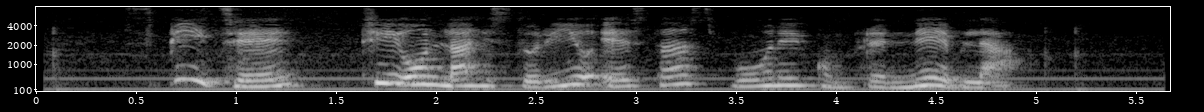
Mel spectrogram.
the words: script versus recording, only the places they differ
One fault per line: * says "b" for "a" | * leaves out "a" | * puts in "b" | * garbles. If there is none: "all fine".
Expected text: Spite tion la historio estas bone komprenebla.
all fine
